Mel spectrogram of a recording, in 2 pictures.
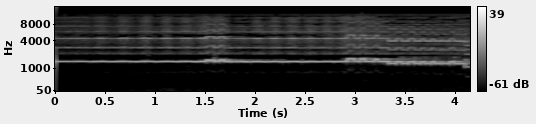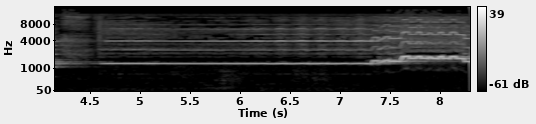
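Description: Japanese bamboo transverse flute, as played for kagura, sounding long held high notes ornamented with quick trills and grace-note steps. It breaks off for a breath about four seconds in, resumes on a slightly lower held note, and climbs higher near the end.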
